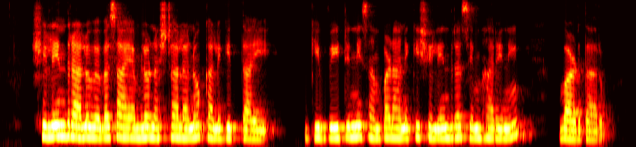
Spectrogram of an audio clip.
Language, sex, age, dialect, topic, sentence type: Telugu, female, 25-30, Telangana, agriculture, statement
